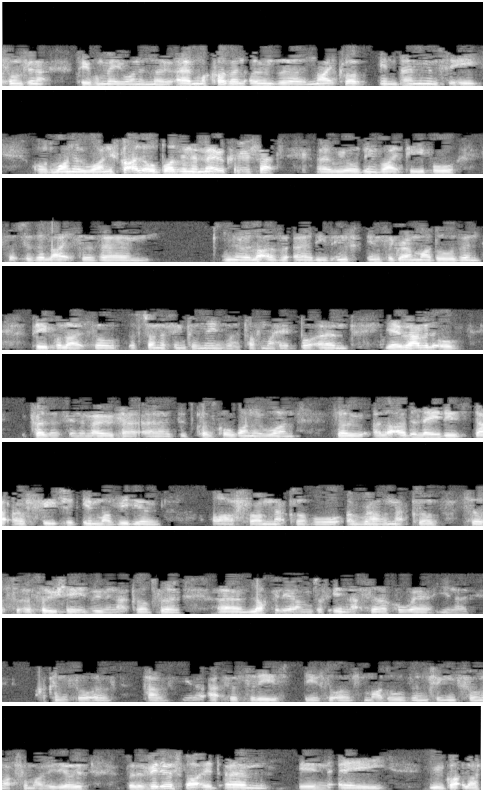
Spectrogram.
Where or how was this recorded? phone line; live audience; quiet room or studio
phone line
